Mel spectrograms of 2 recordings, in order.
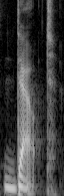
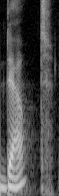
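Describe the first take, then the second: No difference in how they are said.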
